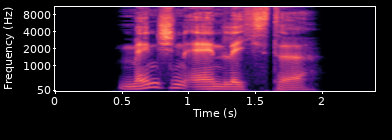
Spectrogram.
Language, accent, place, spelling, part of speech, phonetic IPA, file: German, Germany, Berlin, menschenähnlichste, adjective, [ˈmɛnʃn̩ˌʔɛːnlɪçstə], De-menschenähnlichste.ogg
- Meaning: inflection of menschenähnlich: 1. strong/mixed nominative/accusative feminine singular superlative degree 2. strong nominative/accusative plural superlative degree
